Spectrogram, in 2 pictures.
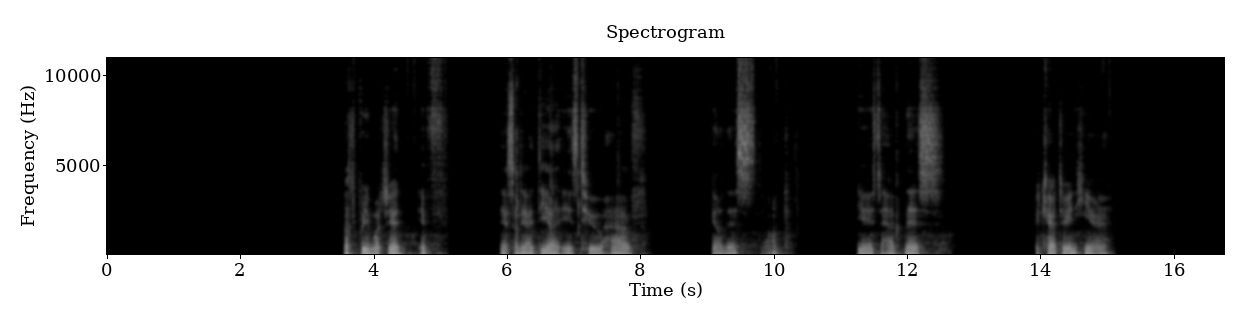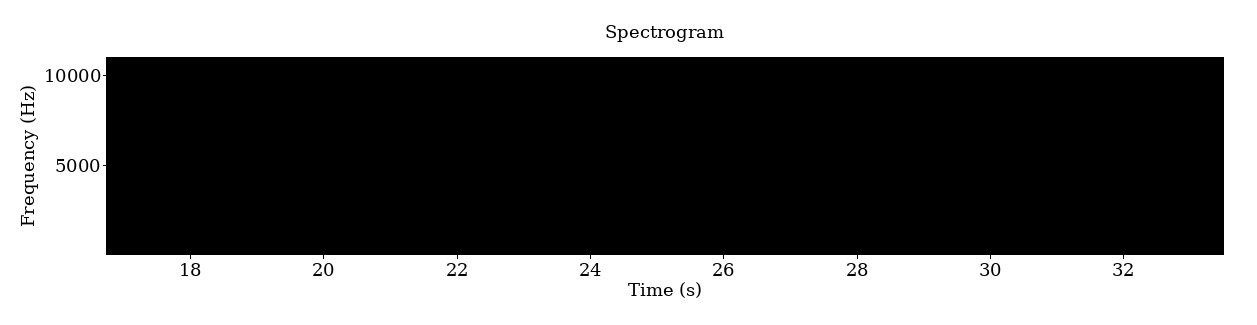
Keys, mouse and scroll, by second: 4.4 click, 4.9 click, 6.1 shift+middle click, 7.0 middle click, 8.1 s, 10.3 middle click, 14.9 click, 15.4 middle click, 17.1 r, 29.0 middle click.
